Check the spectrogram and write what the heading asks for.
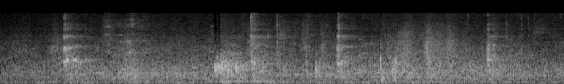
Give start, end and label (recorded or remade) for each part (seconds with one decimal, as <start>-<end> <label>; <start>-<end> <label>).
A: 0.0-5.6 recorded

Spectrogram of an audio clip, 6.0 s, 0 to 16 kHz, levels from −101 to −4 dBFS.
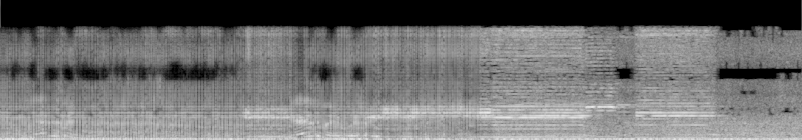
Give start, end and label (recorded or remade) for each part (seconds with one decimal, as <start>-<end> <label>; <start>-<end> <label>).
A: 0.0-3.6 remade; 3.6-6.0 recorded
